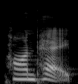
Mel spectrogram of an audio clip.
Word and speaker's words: Pohnpei: Pohnpei? – Not Pompeii, not Indonesia, but Pohn. – How do you spell it? – Pohnpei, Pohnpei. – P-E-I.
